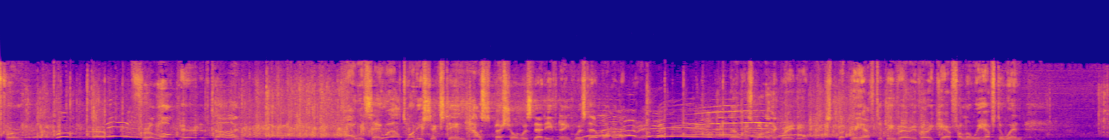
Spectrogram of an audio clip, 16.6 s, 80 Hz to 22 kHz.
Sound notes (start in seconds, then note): 2.9 cheering and applause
